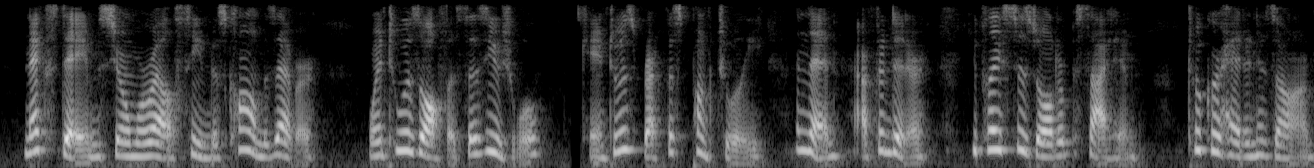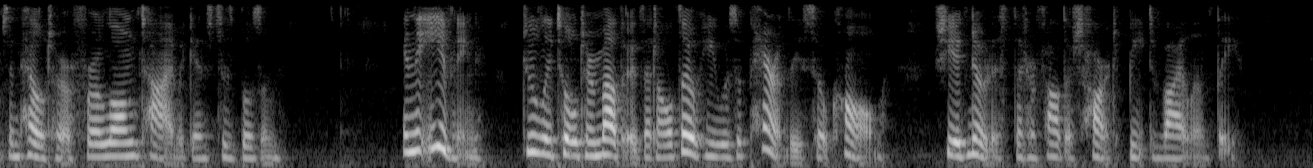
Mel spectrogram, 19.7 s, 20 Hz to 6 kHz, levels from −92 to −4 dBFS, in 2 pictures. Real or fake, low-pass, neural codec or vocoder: real; 5.4 kHz; none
